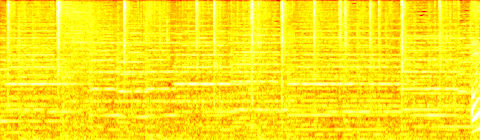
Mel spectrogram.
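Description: Two Beyblade Burst spinning tops whirring in a stadium, with several sharp clicks as they strike each other. Background music with held notes plays throughout.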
